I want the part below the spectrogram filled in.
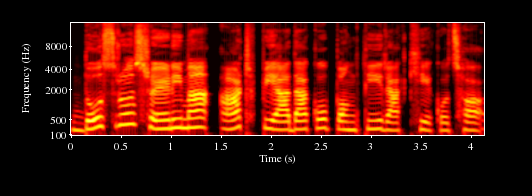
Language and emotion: Nepali, neutral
